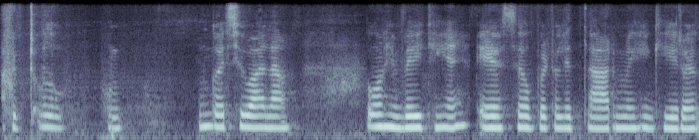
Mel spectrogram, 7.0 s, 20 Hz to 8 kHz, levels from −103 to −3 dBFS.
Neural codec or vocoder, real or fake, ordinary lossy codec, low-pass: codec, 16 kHz in and 24 kHz out, 0.6 kbps, FocalCodec, streaming, 4096 codes; fake; none; 7.2 kHz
